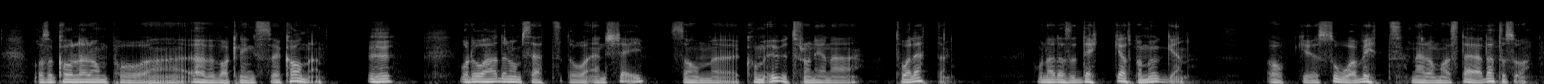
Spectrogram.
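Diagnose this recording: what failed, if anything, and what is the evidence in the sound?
Nothing failed in this recording.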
